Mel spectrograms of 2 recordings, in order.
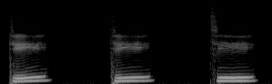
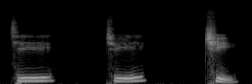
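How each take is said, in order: The two takes are said the same way.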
